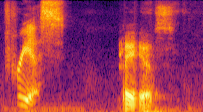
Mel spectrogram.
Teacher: Just remember, it is going to be Prius with the accent at the very beginning.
